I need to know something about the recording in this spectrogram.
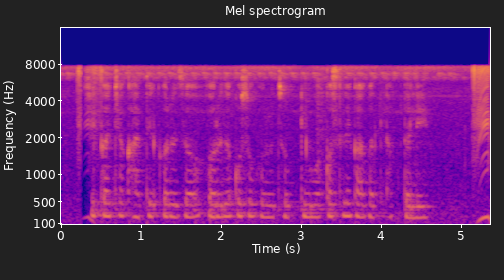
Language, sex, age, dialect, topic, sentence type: Marathi, female, 18-24, Southern Konkan, banking, question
